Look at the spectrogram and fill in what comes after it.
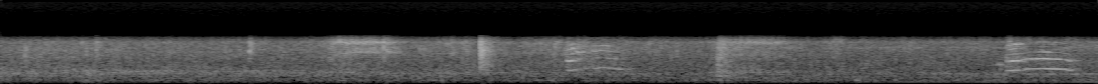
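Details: Mr Beanz, a pet Siamese cat, howling and wailing at midnight to demand food; a few faint, short meows with rising-falling tone rise above a steady indoor hiss, spaced a few seconds apart.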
